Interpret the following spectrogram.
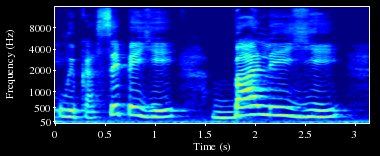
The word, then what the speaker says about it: balayé: Произносим вместе «се пейе», улыбка «се пейе», «балее», «ублие». На конце «е», «е», «е».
